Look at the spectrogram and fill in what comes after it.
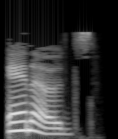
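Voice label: "anodes", British English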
